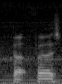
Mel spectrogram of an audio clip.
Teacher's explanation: but first but first এখানে এটা বলেনি, but first কেন বললো, কারণ এখানে টি হয়েছে শব্দের শেষে এবং পরবর্তী শব্দ শুরু হয়েছে কি দিয়ে, কনসোনান্ট দিয়ে। এ কারণে টি কি হয়ে গিয়েছে, সাইলেন্ট হয়ে গিয়েছে।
